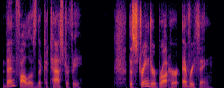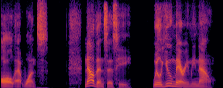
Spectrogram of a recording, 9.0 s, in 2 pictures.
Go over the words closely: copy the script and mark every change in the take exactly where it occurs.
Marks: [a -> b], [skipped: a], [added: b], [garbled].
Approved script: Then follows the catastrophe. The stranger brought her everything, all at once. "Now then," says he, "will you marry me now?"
Then follows the catastrophe. The stranger brought her everything, all at once. "Now then," says he, "will you marry me now?"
